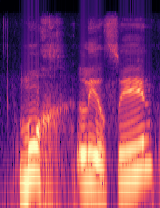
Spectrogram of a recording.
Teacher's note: huruf kha yang kalau kita lafalkan secara makhraj ini memiliki kesan lebih kasar daripada huruf gha ya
